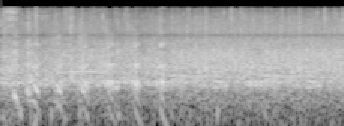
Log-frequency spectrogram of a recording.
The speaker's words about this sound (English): I love how long that clapping is.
